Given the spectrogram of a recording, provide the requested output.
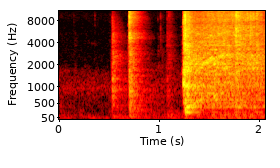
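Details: Chinese EG360 skid steer (about 160 hours) with a starter issue that sometimes only clicks: a couple of short clicks and a brief crank, then the engine catches cleanly and settles into a steady, even run; normal start.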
